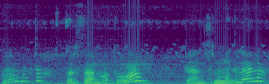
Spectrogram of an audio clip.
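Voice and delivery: calm her fears in a soft voice; soft reassurance. Acted. Mother tells her worried daughter all will be fine, soft and low.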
